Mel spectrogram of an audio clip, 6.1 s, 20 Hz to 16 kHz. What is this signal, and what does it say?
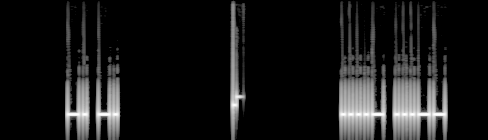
Morse code, heard as a keyed tone, about 25 wpm, 700 Hz. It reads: NN 43
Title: Common Cut Numbers - 2-Digit 25wpm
